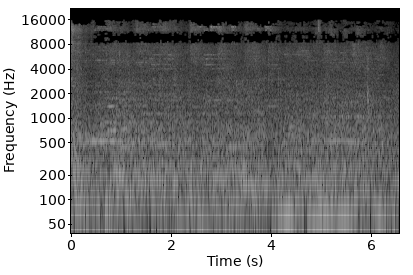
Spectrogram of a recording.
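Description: Indoor ambience of a busy shopping-mall atrium: a steady wash of crowd noise and low rumble, with faint background music.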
